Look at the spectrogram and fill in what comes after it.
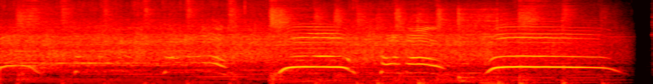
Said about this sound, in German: Und jetzt geben wir Gott den größten Applaus, den es überhaupt gibt. Dieser Gott, der treu ist.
